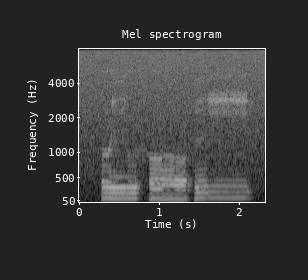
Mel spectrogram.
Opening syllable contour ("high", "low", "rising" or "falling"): low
